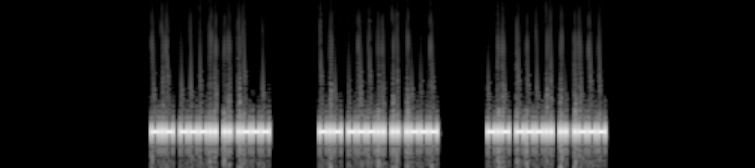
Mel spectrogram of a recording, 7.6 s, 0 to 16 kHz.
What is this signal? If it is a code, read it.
Morse code, heard as a keyed tone, about 51 wpm, 700 Hz. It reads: K8IJ K8IJ K8IJ
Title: USA Call Signs - 4 Characters - Repeated 3x - 50wpm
